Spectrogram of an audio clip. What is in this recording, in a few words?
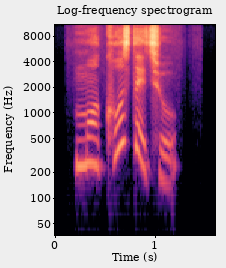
Nepali, basic phrases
